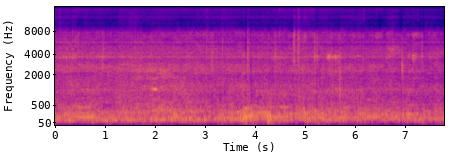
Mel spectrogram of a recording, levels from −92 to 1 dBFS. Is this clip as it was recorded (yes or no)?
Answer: no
